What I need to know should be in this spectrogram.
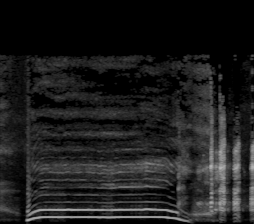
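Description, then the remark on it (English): An elephant trumpets once, loud, in a long steady brassy blare that sags downward in pitch at the end, followed by a few short noisy bursts. “That one gets a quick mad decent elephant because that was a twist.”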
